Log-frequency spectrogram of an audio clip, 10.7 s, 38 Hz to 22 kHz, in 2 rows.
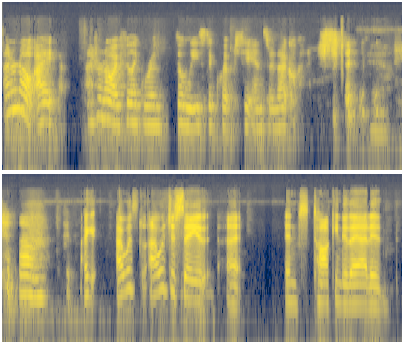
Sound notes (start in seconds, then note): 5.8 laughs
